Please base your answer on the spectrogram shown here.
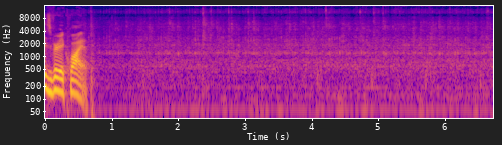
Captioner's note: bike chain rolling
